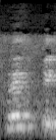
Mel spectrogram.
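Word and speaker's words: Hrithik: ऋतिक रोशन बोलते हैं हम, वो अपने नेम के साथ एच लगाते हैं, एच इज साइलेंट।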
